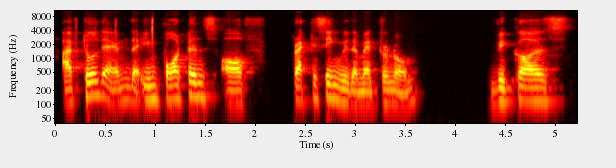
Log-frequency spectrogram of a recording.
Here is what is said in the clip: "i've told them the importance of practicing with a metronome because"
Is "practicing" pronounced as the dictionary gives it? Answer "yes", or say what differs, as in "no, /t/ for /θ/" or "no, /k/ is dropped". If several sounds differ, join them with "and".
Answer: yes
